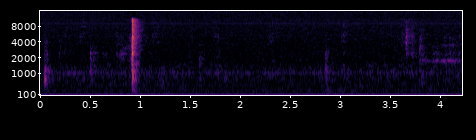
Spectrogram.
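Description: Faint handling and shuffling of a tarot card deck in the hands: a few irregular light clicks of the cards, the sharpest just under a second in, over a faint steady room hum.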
